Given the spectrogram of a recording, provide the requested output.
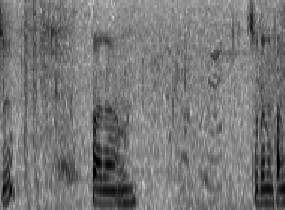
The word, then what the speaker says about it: Ys: you know, I think my first thought is YS and not Izu. But yeah. And then technically if they want to pronounce it that way, then they should do Izu and not Is. Because that Is is actually not the right pronunciation, it's Izu.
